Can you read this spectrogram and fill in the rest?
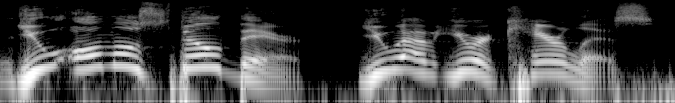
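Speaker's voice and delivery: lively play-by-play call; sports commentator. Pretend. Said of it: "You sound like a sports commentator".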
